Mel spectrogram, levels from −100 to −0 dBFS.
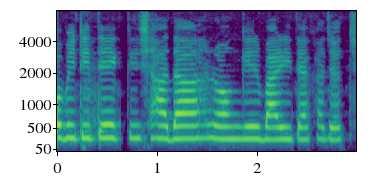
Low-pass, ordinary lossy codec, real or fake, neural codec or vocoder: none; none; real; none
